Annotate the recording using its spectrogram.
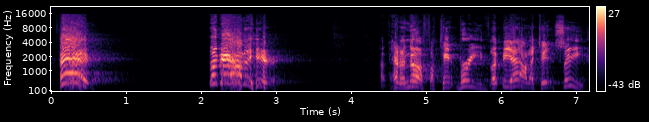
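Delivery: high, loud desperate cries to be let out; panicked screaming. Retold or imitated. Trapped soldier begging to be let out, screaming high. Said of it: "he started screaming at the top of his lungs".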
